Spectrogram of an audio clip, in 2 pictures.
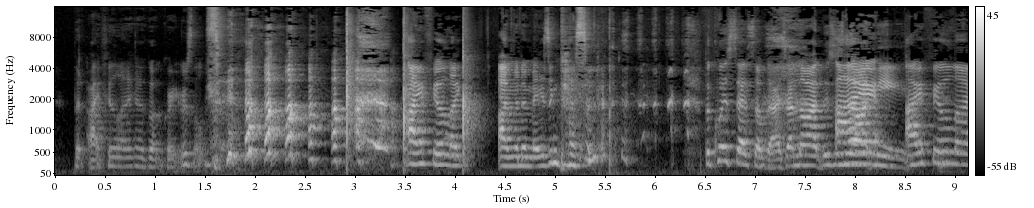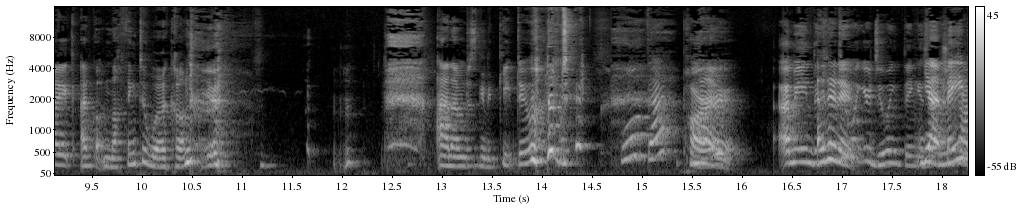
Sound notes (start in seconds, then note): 2.0 laughs; 5.3 both laugh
